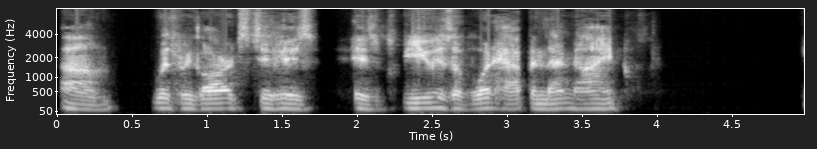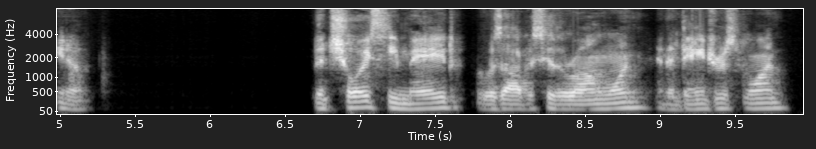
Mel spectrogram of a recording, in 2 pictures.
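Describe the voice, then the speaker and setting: A man arguing formally in court as a defense attorney, measured and deferential to the judge. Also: on the low side, level tone, a bit bright, no room sound, rough recording.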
